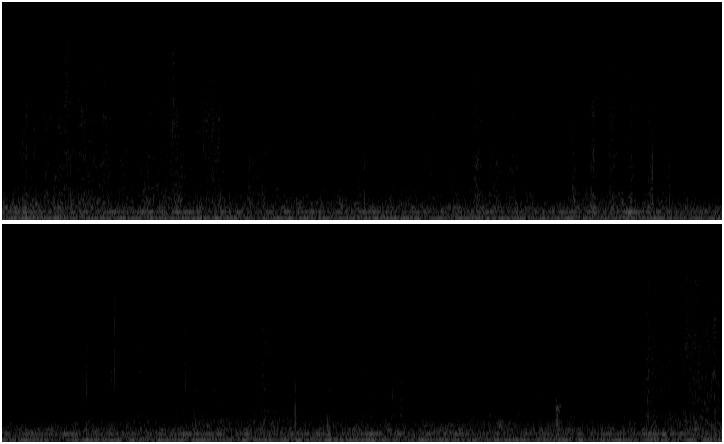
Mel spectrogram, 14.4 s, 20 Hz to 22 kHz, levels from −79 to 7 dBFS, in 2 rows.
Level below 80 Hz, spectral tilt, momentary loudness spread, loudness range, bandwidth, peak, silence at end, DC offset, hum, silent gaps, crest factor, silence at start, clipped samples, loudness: -64 dBFS; -4 dB/octave; 5 LU; 2 LU; 16.5 kHz; -36 dBFS; 0 s; under 0.1%; none; none; 26 dB; 0 s; under 0.1%; -62 LUFS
